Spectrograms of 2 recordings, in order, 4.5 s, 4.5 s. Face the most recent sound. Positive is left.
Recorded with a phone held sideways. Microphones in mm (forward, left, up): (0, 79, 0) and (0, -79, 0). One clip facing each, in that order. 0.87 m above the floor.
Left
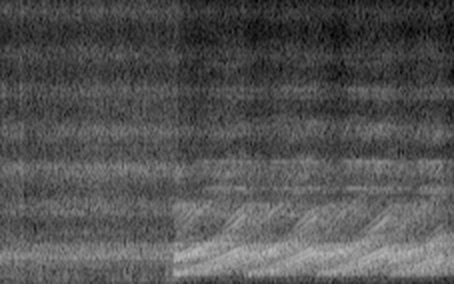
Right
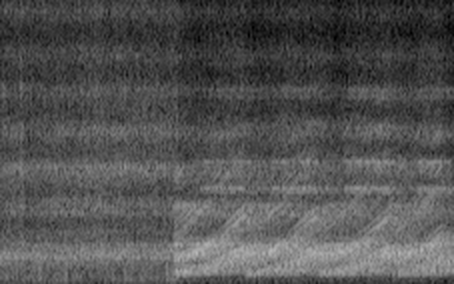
turn(degrees=50)  # may be behind; listen again after turning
